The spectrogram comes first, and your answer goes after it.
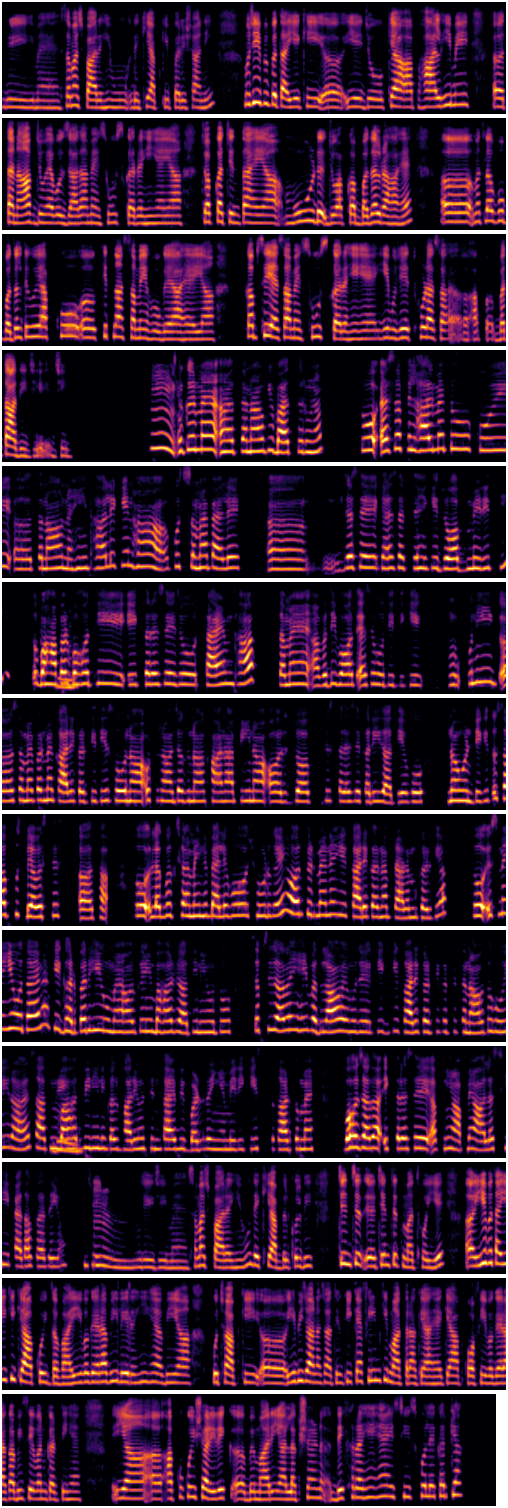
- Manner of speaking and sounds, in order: in English: "मूड"; tongue click; in English: "जॉब"; in English: "टाइम"; in English: "जॉब"; other background noise; "व्यवस्थित" said as "व्यवस्थिस"
- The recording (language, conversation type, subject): Hindi, advice, आराम करने के बाद भी मेरा मन थका हुआ क्यों महसूस होता है और मैं ध्यान क्यों नहीं लगा पाता/पाती?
